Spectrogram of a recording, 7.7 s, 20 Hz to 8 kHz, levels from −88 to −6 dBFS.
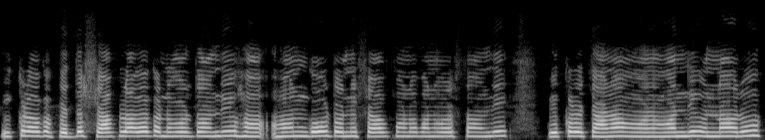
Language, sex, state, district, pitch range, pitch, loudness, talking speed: Telugu, female, Andhra Pradesh, Anantapur, 235-255 Hz, 245 Hz, -24 LUFS, 125 wpm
